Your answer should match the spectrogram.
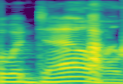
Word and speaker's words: Adell: Oh, it rhymes with bell. How about Joe Adell?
